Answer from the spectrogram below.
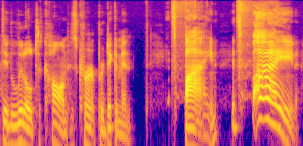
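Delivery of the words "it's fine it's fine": shaky, rising into a high squeak on the second fine; talking himself down from panic; villain insisting he is fine, voice cracking; nervous self-reassurance. Acted.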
